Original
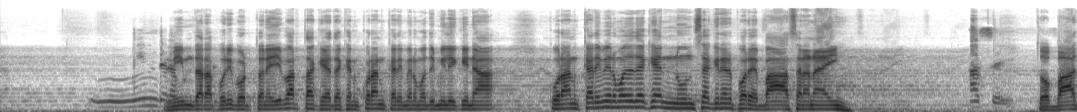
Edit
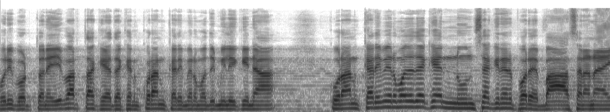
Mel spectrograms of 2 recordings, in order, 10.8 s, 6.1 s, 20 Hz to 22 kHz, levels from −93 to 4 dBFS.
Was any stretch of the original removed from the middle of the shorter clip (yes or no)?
no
